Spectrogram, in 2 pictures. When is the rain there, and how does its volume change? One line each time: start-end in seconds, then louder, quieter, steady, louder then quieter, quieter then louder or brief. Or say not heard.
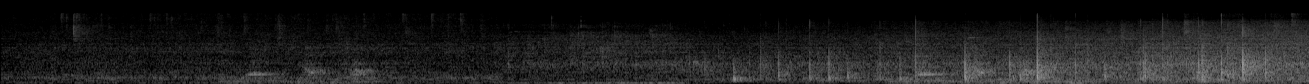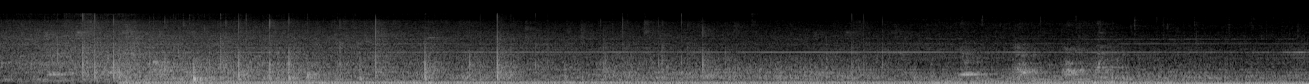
0.0-26.1 louder then quieter.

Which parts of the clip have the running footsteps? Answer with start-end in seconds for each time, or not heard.
not heard.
